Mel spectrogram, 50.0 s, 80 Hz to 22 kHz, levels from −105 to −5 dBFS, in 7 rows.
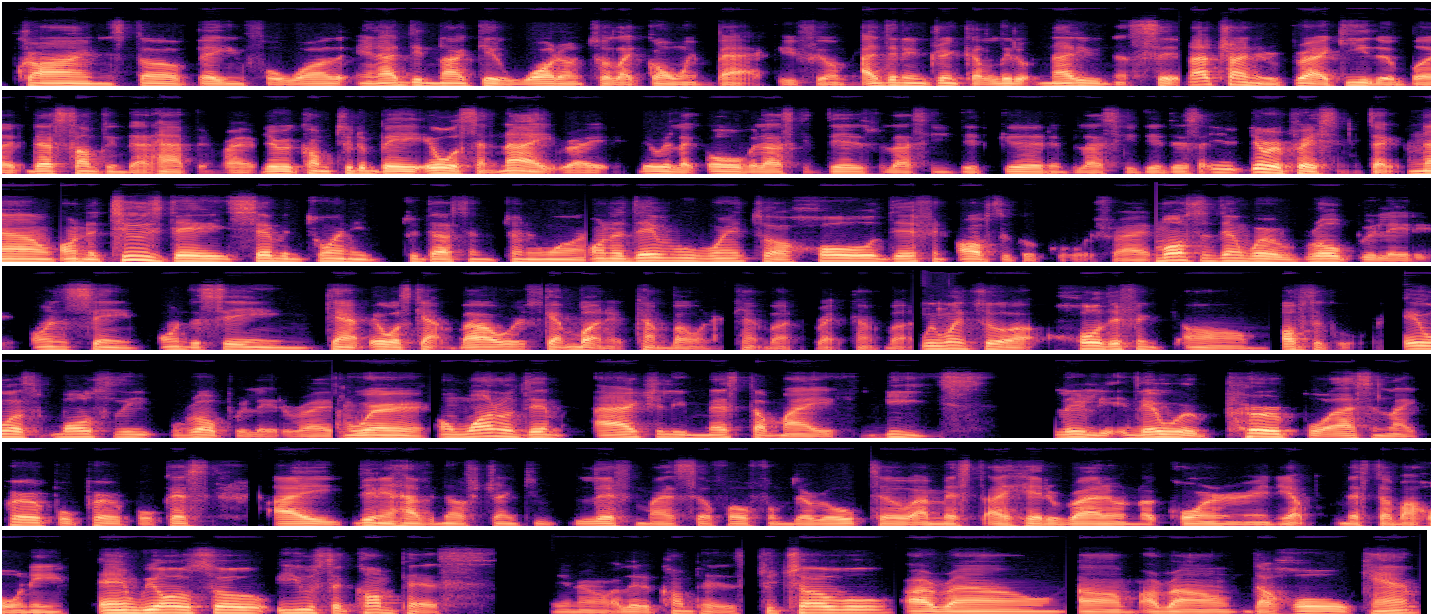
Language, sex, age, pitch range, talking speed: English, male, 20-39, 90-120 Hz, 235 wpm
